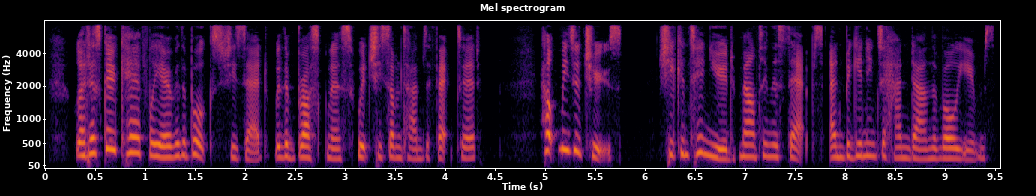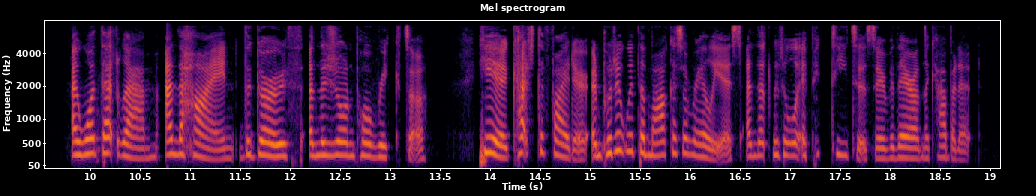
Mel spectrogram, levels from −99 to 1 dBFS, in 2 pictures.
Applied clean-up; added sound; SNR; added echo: none; none; none; none.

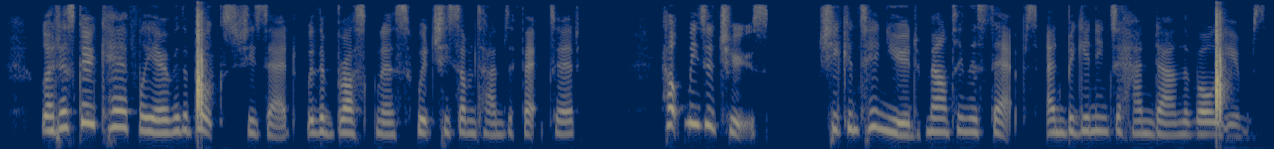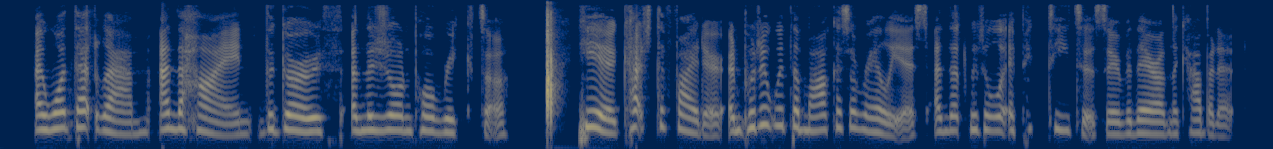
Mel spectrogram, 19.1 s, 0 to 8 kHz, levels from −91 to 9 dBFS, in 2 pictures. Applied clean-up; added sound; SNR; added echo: classical method spectral subtraction.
